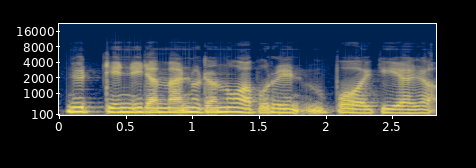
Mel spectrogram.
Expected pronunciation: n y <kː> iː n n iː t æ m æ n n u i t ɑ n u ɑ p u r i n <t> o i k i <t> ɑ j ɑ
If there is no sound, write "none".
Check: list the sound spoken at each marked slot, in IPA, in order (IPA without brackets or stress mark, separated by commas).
tː, p, none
